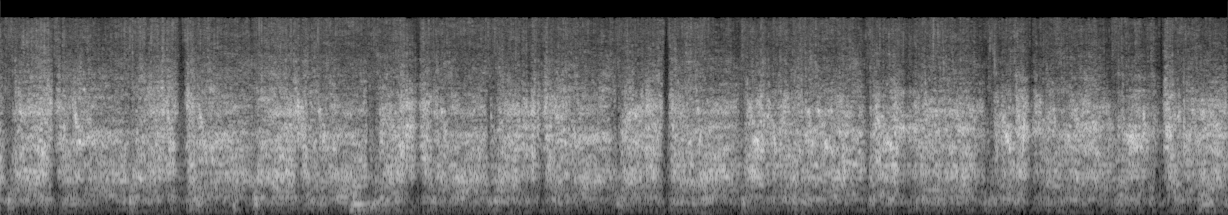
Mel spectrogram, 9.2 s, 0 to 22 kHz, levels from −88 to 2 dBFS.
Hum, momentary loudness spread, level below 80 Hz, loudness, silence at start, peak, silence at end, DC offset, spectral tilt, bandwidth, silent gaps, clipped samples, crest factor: none; 3 LU; -64 dBFS; -16 LUFS; 0 s; -2 dBFS; 0 s; under 0.1%; 0.5 dB/octave; 16 kHz; none; under 0.1%; 16 dB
